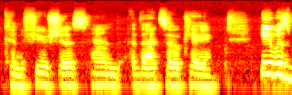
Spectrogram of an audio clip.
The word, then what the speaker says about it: Confucius: master kung but the the words were romanized or latinized and so we pronounce it Confucius and that's okay he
